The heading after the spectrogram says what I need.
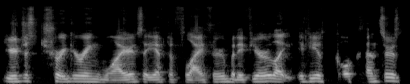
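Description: A man's voice: mid-range voice, a little fast, bright, forceful tone. A man joking around with friends over voice chat while gaming, playful and pushing a running gag. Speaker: friend playing the game.

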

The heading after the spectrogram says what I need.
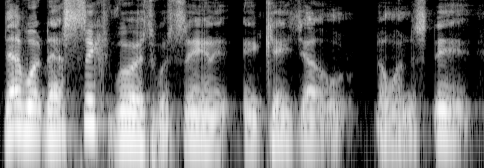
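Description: Speaking at normal speed in a steady, gravelly, fairly high voice, a middle-aged American senior pastor delivers a sermon. He preaches emphatically, stretches out his phrases, and speaks straight to the congregation in the church sanctuary through a handheld microphone.

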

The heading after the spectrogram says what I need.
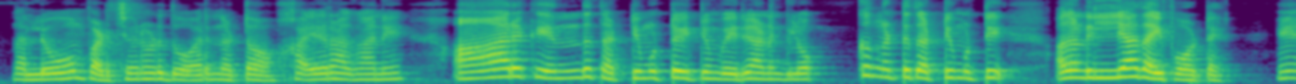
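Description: A woman with a Malappuram Malayalam accent voicing a warm, devout older mother who speaks in a soft, prayerful way and gently blesses her daughter. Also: mid-range voice, lightly acted. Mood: blessing.

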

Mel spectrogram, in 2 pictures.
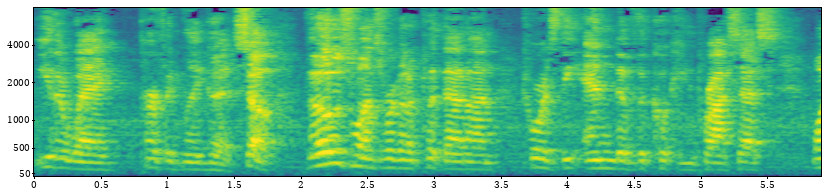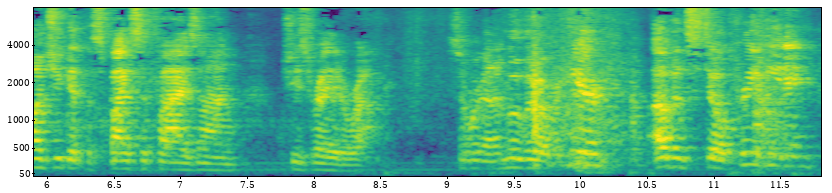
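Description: A medium-pitched man in his thirties talks at a normal speed while hosting an upbeat, joking fitness cooking demo in a small home kitchen. The camera mic sits a few steps away, so his voice is slightly off-mic in the echoey room, with a little hiss or hum.

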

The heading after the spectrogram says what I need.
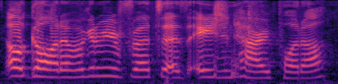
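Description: A woman's voice: high voice, steady tone, very fast, a bit bright, faint music behind, low-quality recording. A young woman streaming games live, swearing freely and screaming when startled. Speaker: Twitch streamer. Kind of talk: live gaming stream reactions.

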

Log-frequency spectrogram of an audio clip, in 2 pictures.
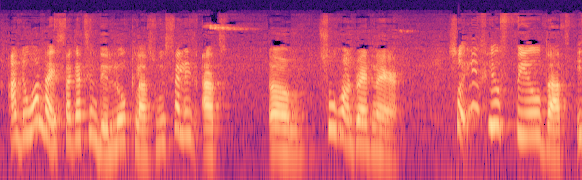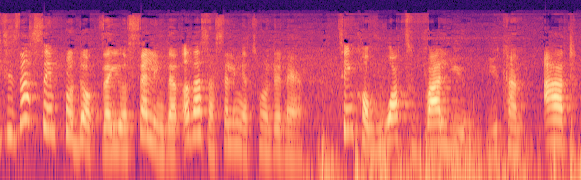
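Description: A woman with a Nigerian accent coaches on business in an animated, emphatic way, her fairly high voice leaping around. She keeps checking in with rising questions. A faint hiss of noise sits under the recording. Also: dull audio. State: briefly choking. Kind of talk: motivational business talk.

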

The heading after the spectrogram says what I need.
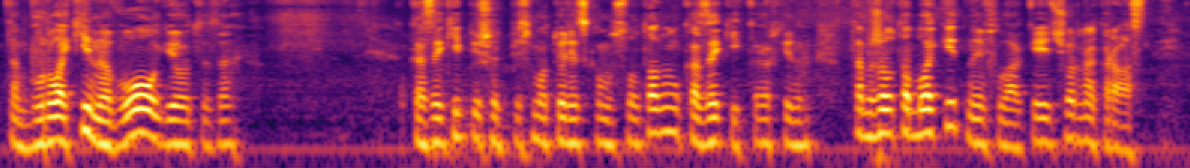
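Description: Holding his phone at arm's length in a small room, a man from Ukraine in his forties vlogs casually to the camera through an earbud mic. His warm, slightly rough, medium-pitched voice moves briskly as he argues sarcastically and lectures.

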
